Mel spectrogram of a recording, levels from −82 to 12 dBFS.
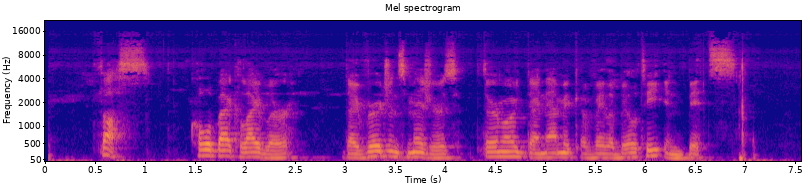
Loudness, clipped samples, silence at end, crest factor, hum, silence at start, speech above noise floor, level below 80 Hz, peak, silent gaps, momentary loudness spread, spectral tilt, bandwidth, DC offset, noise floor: -20 LUFS; under 0.1%; 0.15 s; 18 dB; none; 0.05 s; 20 dB; -44 dBFS; -2 dBFS; none; 7 LU; -4 dB/octave; 16.5 kHz; under 0.1%; -40 dBFS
